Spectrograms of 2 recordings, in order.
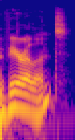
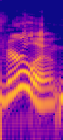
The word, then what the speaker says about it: virulent: me too many stories about the ver the virolent. V virolent. Wait, how how do you spell it? V I R U L. Wow, new words, guys. Virulent.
